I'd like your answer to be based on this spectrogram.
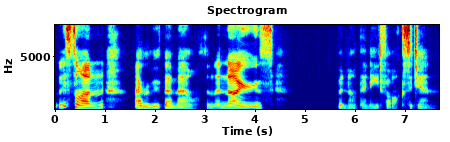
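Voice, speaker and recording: A woman's voice: medium pitch, slow pace, creaky, fairly bright tone, dry recording, clean studio sound. A British woman playing a cruel, domineering villainess in an ASMR fantasy roleplay, taunting theatrically and slipping into whispers. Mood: sadistic amusement. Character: cruel, domineering female villainess sorceress, gloating and possessive.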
